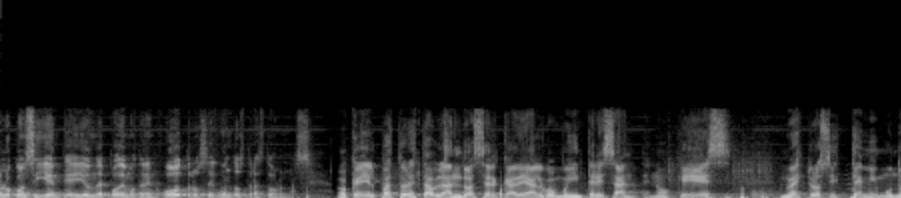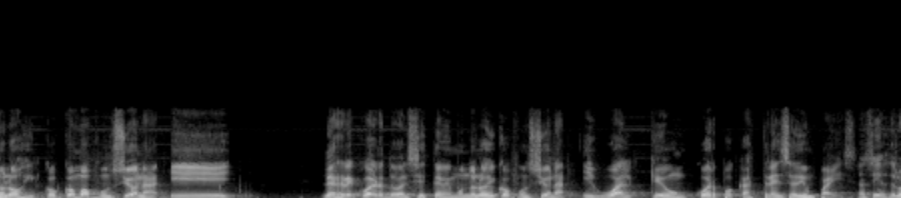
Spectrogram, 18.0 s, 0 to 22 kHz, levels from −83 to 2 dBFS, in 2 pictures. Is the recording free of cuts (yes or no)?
yes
